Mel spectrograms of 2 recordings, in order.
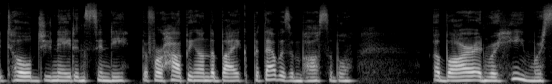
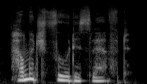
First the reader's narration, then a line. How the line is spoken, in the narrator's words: he said, then whispered to Tabinda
